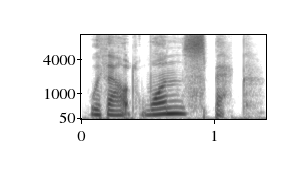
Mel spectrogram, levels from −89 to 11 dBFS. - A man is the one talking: No, female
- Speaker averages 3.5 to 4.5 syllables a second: Yes, 4.0 syllables/s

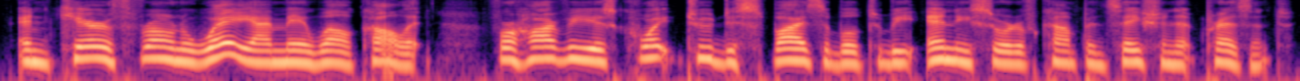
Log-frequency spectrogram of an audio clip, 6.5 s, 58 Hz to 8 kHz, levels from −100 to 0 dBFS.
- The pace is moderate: No, fast, 210 wpm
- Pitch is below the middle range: No, high, 195 Hz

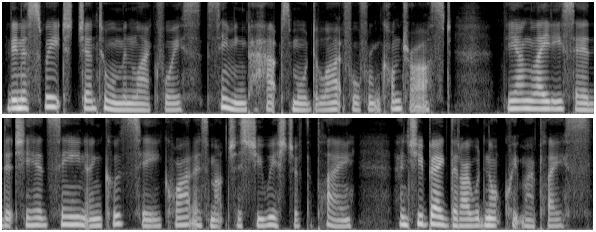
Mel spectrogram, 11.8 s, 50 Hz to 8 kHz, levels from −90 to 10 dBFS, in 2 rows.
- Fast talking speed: Yes, fast, 215 wpm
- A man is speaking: No, female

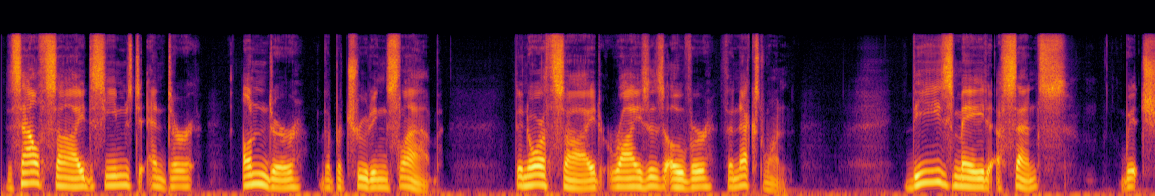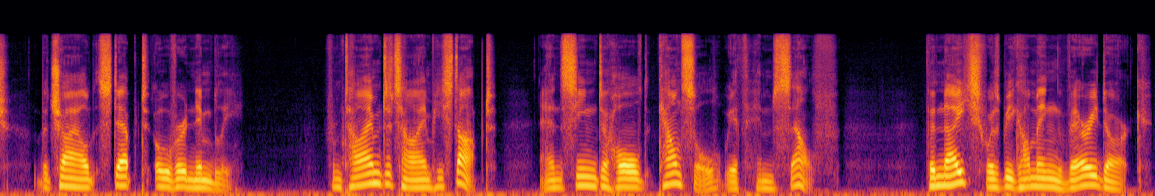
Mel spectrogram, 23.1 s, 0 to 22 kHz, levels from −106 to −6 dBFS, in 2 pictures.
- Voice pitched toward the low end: Yes, low, 125 Hz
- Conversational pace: No, slow, 120 wpm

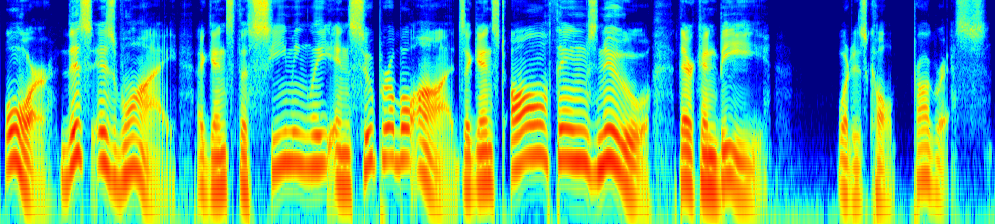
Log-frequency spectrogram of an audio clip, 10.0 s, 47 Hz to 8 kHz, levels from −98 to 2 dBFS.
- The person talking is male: Yes, male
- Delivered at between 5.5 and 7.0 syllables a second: No, 3.7 syllables/s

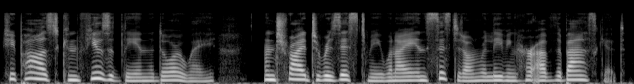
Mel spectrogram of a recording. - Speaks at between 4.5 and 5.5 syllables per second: Yes, 5.4 syllables/s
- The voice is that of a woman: Yes, female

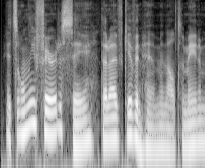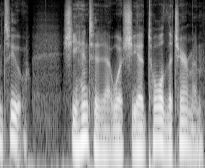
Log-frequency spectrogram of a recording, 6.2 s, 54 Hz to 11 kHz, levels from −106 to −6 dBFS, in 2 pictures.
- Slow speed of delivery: No, fast, 205 wpm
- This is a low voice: Yes, low, 120 Hz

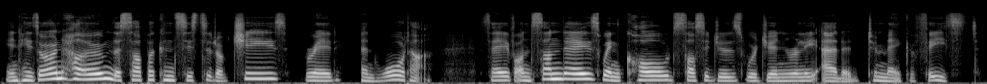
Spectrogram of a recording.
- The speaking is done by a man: No, female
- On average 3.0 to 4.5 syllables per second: Yes, 4.3 syllables/s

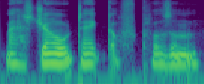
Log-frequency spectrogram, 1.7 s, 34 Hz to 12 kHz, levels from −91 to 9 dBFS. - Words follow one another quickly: No, average, 175 wpm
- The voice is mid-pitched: Yes, medium, 145 Hz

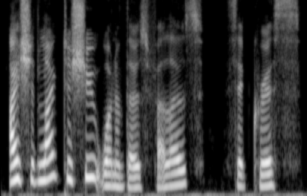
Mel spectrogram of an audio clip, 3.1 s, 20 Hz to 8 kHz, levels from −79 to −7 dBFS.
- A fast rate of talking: Yes, fast, 215 wpm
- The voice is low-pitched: No, high, 215 Hz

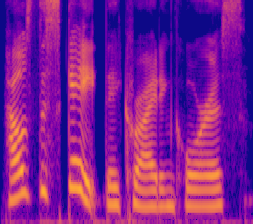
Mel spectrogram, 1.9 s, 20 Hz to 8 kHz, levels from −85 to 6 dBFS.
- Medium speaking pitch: No, high, 225 Hz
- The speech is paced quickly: Yes, fast, 220 wpm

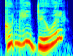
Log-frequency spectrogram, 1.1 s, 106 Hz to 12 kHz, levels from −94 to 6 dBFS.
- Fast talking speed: Yes, fast, 215 wpm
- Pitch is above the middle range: Yes, very high, 290 Hz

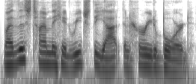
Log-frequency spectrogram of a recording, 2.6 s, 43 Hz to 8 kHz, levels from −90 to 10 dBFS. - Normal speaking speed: No, fast, 250 wpm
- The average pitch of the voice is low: Yes, low, 130 Hz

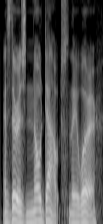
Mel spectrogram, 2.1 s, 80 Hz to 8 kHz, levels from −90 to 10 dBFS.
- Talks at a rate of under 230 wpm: Yes, fast, 205 wpm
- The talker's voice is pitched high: No, low, 125 Hz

